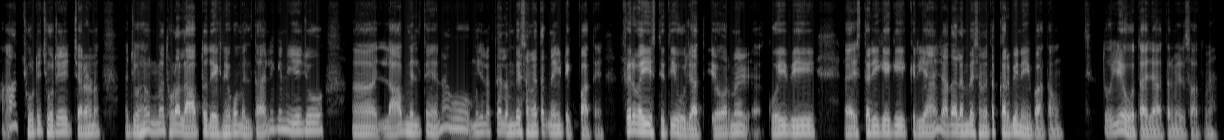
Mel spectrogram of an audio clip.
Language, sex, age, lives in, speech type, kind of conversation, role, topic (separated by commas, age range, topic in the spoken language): Hindi, male, 40-44, India, conversation, advice, user, गहरी साँस लेने के अभ्यास से मुझे क्या लाभ हो सकते हैं?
